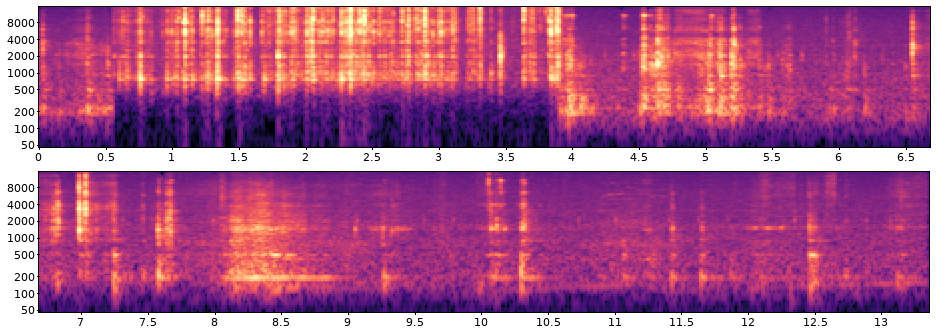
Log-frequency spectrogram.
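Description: Hands handling a cast metal microscope stand: parts screwed and knocked together give clicks and scrapes, with a dense rattling stretch in the first few seconds, then scattered clicks and knocks.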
